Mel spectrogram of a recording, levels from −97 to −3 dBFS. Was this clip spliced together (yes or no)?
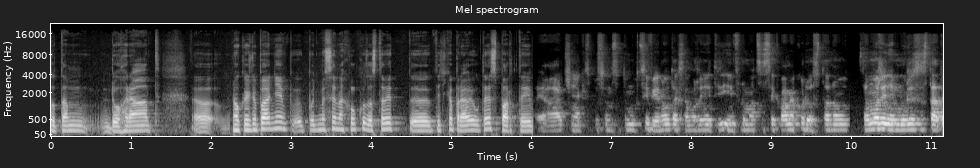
yes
